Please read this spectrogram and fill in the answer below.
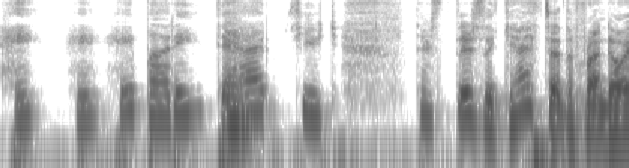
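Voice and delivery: very high, tender, gentle coaxing voice. Retelling waking Dad at three for a guest: imitating own very gentle voice. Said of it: "It was the most gentle".

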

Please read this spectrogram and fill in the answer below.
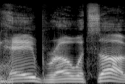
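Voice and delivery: put-on American surfer-dude, surfer-bro voice. Speaker mocks how American actors voice Italians, imitating a surfer bro. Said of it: "they sound like surfer bros".

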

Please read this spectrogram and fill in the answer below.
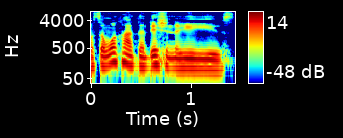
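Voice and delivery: close, hushed, secretive half-whisper. Retelling what a man half-whispered in their ear during a visit: imitating someone half-whispering. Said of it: "he gonna whisper on my ear to me".

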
